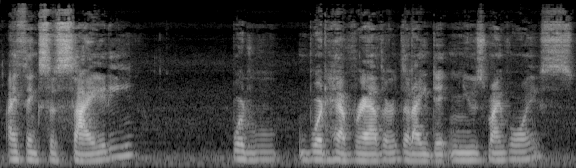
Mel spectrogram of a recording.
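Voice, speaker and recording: Speaking slowly in an extremely low-pitched voice, a woman gives a casual tarot session, rambling a bit and using many fillers. Her voice is strong, and there's slight noise in the background.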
